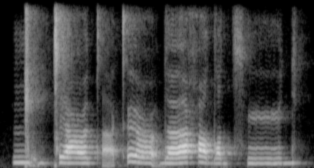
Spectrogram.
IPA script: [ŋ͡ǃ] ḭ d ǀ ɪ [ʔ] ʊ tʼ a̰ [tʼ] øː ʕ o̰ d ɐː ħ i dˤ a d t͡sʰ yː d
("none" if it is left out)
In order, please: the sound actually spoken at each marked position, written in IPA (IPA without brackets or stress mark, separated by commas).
ŋ͡ǁ, ʕ, kʼ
